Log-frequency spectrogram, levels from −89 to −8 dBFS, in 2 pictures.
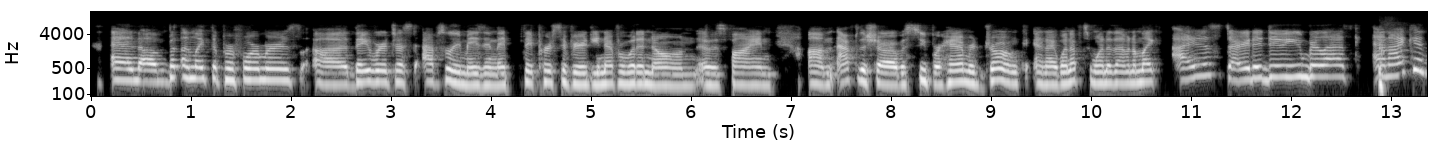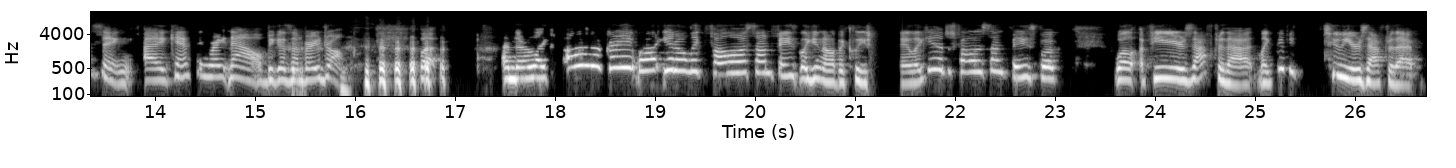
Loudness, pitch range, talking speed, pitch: -18 LUFS, 200-285 Hz, 220 wpm, 235 Hz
